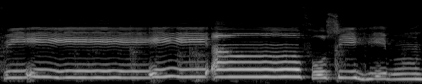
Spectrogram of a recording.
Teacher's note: فی پہ مد منفصل ہے، 4 الفی مد ہے، 4 الف کے برابر ہم نے اس کو لمبا کرنا ہے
